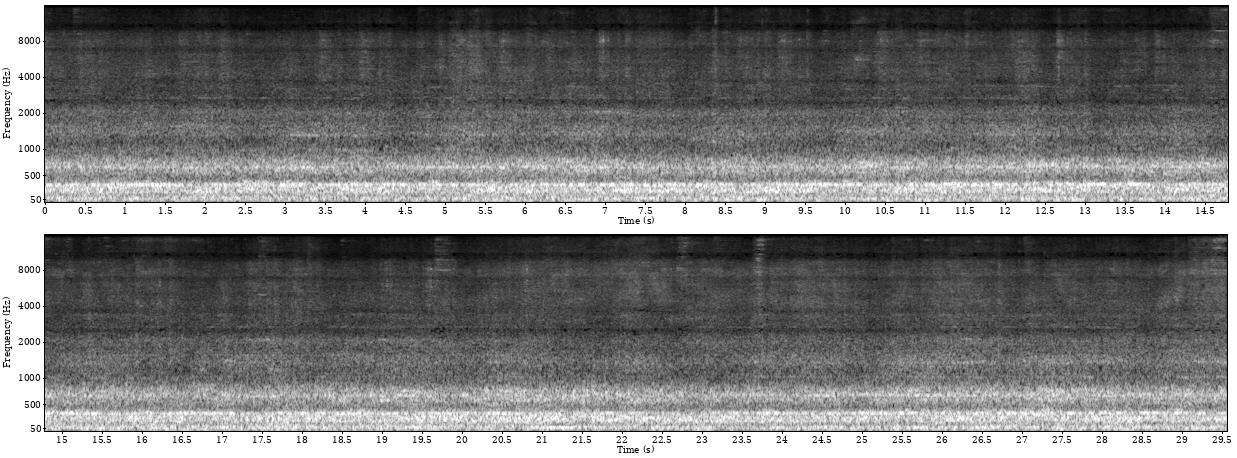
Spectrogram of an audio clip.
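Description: Union Pacific freight train of autorack cars rolling steadily past, its steel wheels running on the rails with a steady droning tone underneath.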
